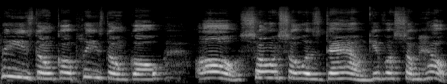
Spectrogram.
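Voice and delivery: imitated screaming voice. Imitating people who beg the listener to stay: imitating people screaming. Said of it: "They screaming".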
